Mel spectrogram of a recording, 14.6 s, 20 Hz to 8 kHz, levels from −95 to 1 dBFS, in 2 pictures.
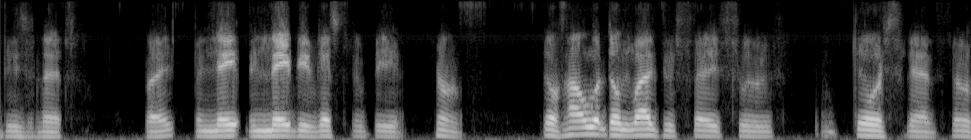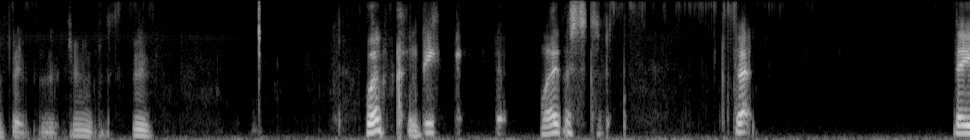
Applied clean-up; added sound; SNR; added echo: neural diffusion model UNIVERSE++.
